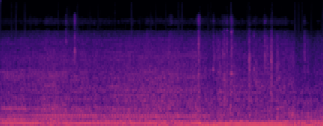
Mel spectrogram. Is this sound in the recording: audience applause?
no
